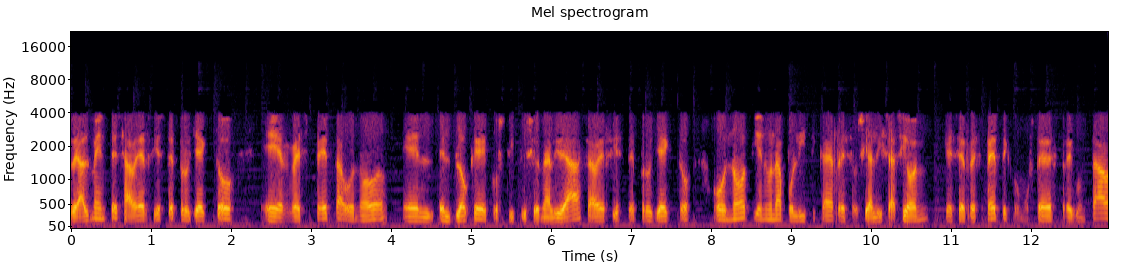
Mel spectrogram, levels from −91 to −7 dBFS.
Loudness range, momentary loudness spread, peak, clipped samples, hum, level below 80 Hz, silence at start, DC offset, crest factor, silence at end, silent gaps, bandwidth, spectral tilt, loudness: 2 LU; 9 LU; -6 dBFS; under 0.1%; none; -58 dBFS; 0 s; under 0.1%; 20 dB; 0 s; none; 4.3 kHz; -7.5 dB/octave; -26 LUFS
